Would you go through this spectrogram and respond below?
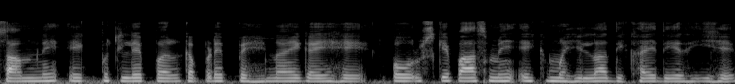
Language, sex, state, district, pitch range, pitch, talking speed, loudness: Hindi, male, Bihar, Darbhanga, 145-155 Hz, 150 Hz, 145 wpm, -26 LUFS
